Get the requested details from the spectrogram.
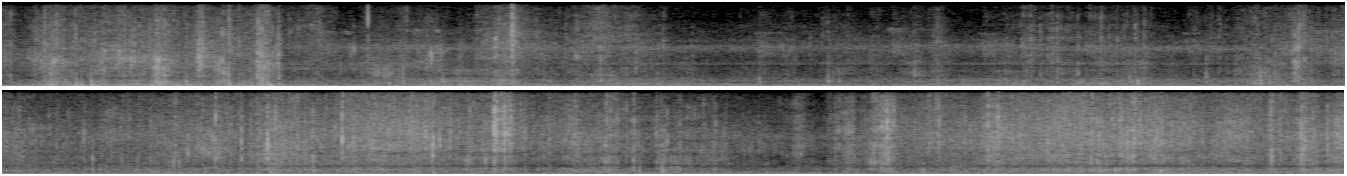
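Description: Leaves rustle and crackle close by.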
